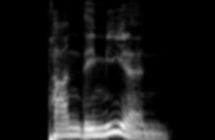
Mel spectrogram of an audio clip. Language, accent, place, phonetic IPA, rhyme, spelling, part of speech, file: German, Germany, Berlin, [pandeˈmiːən], -iːən, Pandemien, noun, De-Pandemien.ogg
- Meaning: plural of Pandemie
